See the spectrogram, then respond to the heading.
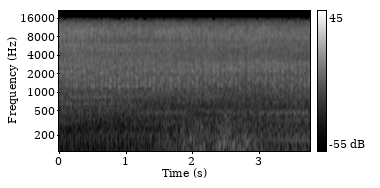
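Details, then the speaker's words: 2002 Jeep Grand Cherokee 4.0L inline-6, crank no-start after engine rebuild and many parts: first start with pedal floored, heavy blue smoke, ragged uneven raspy idle that won't rev; later found no cam signal; rough idle. "Woohoo! Holy shit. Was it in park? Oh, a lot of blue smoke there. Sounds like a diesel. Woo! Sounds terrible, but it runs."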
